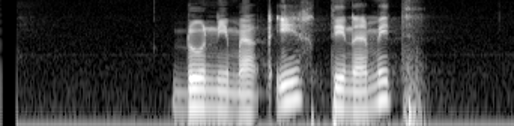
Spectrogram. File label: "fair", kaqchikel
